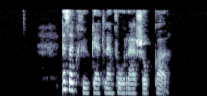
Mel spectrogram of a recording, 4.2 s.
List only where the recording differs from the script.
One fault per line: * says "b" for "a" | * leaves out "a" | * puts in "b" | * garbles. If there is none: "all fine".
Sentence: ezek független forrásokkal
all fine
